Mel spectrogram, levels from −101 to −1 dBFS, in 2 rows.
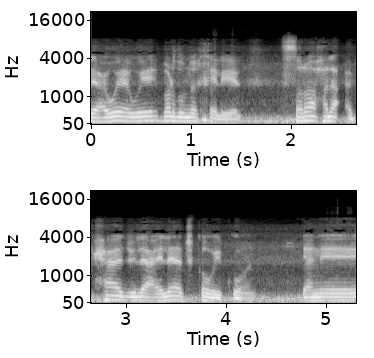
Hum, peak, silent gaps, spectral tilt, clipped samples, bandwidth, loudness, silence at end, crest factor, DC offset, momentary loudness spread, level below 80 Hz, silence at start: none; 0 dBFS; none; -6 dB/octave; under 0.1%; 8.4 kHz; -13 LUFS; 0 s; 12 dB; under 0.1%; 9 LU; -48 dBFS; 0 s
